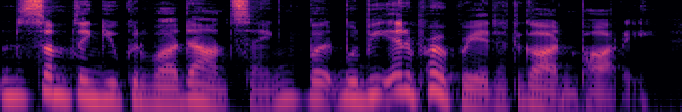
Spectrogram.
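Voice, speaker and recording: A woman's voice: lowish voice, lively intonation, quick pace, no room sound. A woman voicing a dry, teasing young wizard man with a mocking, sweary drawl, in a story reading.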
